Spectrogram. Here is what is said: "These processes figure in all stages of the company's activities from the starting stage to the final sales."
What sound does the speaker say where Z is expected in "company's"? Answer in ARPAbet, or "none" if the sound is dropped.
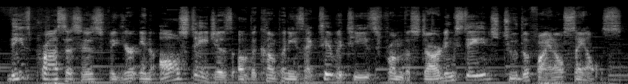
Z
